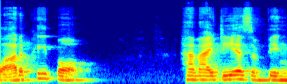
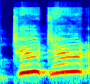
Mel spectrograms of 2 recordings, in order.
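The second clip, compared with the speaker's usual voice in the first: high, loud toot-toot; playful train whistle; 11 dB louder than usual. Pretend. Playing conductor on a train, high loud toot. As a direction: imitate a train horn brightly and loudly.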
